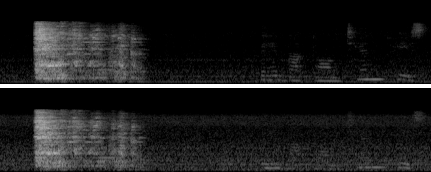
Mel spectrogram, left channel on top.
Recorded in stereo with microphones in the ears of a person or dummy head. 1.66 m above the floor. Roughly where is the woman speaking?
Left.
